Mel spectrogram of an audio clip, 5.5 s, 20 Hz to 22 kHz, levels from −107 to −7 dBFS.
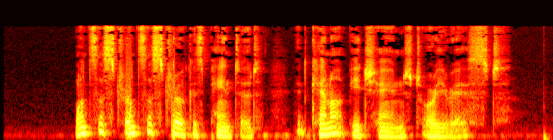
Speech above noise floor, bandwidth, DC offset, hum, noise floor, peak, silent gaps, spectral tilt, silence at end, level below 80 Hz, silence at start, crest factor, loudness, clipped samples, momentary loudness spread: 47 dB; 12 kHz; under 0.1%; none; -72 dBFS; -8 dBFS; none; -4 dB/octave; 0.05 s; -46 dBFS; 0.75 s; 18 dB; -25 LUFS; under 0.1%; 11 LU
